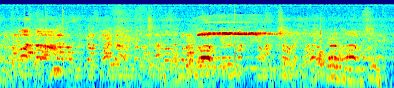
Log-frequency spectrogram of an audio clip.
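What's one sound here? Young men shout and call out to each other outdoors.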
